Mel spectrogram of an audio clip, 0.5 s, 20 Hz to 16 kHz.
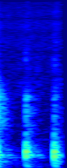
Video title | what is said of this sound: Sourdough Bread Part 3 | you tap the bottom. You will hear the hollow sound.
